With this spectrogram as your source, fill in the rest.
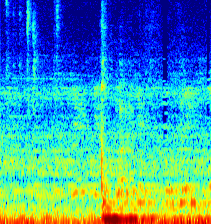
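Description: A card lands softly on a stack of cards.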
